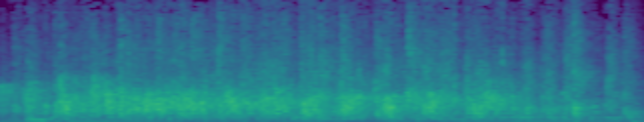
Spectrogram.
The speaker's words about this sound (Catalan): Un aplaudiment, vinga, pels dos.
